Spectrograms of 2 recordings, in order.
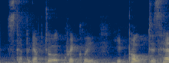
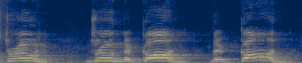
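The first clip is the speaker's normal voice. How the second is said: high, loud, slow wailing cry; mournful shouts; 11 semitones higher, 9 dB louder, much slower than usual. A narrator's reading. The king shouting for Droon over his missing stilts, wailing. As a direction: wail it down the castle halls in despair. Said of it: "the king's mournful shouts".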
